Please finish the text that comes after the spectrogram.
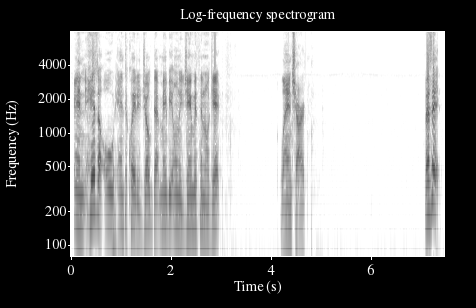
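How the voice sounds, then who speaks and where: A man co-hosting a casual podcast, joking around, swearing freely and jumping into silly high voices for bits. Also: expressive, fairly quick, hardly any pauses, fairly bright tone, no echo. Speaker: podcast co-host. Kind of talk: casual chat.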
